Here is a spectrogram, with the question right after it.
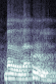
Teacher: Huruf 'lam' menyatu dengan huruf 'ra' atau 'lam' yang mengikutinya. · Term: digabungkan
